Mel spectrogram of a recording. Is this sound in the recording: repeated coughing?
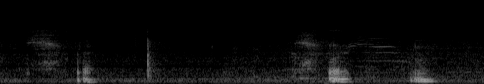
no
